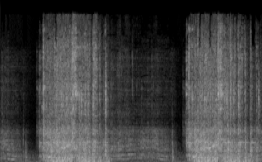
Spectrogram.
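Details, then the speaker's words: Toro two-stroke snowblower, hot and hard to restart: two short bursts that catch, then sag and die. The owner feels compression is down and suspects a fouled plug; after a plug swap the RPM is still lower and something is not right. "it feels like it doesn't have as much compression I think it might have fouled the plug"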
